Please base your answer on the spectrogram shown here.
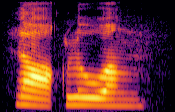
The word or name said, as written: lokloung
